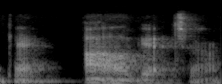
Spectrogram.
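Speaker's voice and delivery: low, quick, quiet promise; quiet inner vow, pitched low; low muttered vow. Retold or imitated. Repeated threat, lower voice.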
